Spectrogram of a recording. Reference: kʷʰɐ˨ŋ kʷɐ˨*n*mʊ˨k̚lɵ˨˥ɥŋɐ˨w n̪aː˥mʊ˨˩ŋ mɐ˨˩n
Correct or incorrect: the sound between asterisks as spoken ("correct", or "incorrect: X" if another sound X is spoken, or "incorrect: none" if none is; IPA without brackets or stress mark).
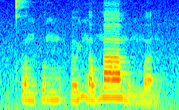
incorrect: ŋ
